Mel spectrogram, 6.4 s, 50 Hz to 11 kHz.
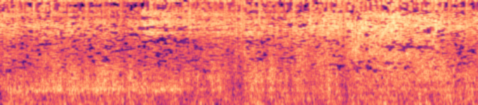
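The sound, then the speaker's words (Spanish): Stormy wind roars against the microphone while heavy waves crash and surge continuously during a storm in Spain, a loud, dense wall of rushing noise with no voices. “Hasta 8 comunidades autónomas y varias provincias están en alerta por riesgo de lluvias y fuertes rachas de viento.”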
